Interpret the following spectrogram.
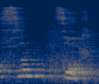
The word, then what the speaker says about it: cimetière: une enceinte et rêve dans cette phrase est cimetière il remporte d'effectivement quatre syllabes 6 me thiais rosny mais lorsqu'il faut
